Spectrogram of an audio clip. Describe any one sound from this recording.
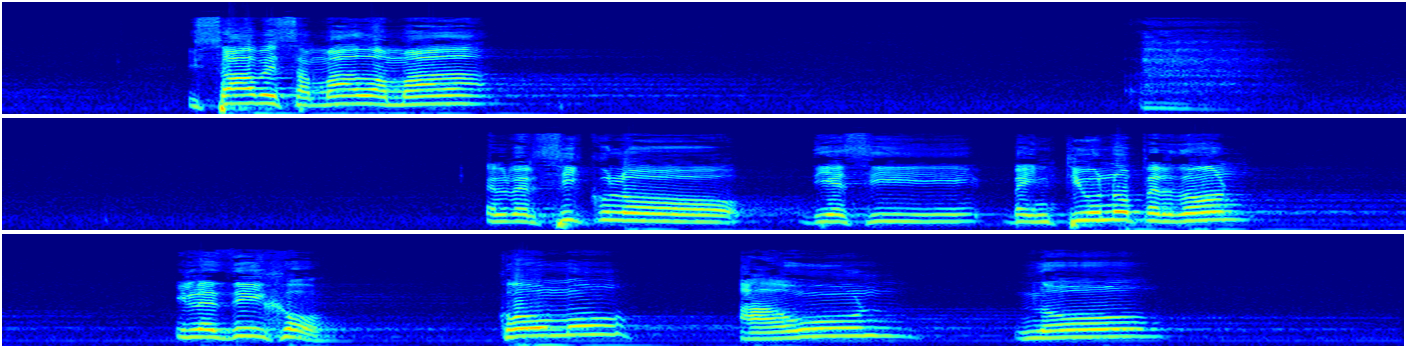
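A man preaches with passion through a microphone and loudspeakers in a reverberant hall, in loud bursts with pauses.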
